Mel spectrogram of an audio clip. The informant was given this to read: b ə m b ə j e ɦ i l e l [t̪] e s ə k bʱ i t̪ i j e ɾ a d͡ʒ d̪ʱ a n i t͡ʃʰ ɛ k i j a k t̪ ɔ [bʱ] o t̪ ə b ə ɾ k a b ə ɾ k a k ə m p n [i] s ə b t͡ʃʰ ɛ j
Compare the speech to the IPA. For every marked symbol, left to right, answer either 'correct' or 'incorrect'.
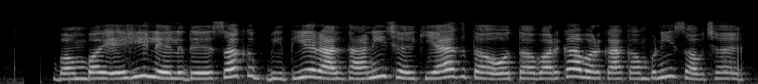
incorrect: d̪, incorrect: none, correct

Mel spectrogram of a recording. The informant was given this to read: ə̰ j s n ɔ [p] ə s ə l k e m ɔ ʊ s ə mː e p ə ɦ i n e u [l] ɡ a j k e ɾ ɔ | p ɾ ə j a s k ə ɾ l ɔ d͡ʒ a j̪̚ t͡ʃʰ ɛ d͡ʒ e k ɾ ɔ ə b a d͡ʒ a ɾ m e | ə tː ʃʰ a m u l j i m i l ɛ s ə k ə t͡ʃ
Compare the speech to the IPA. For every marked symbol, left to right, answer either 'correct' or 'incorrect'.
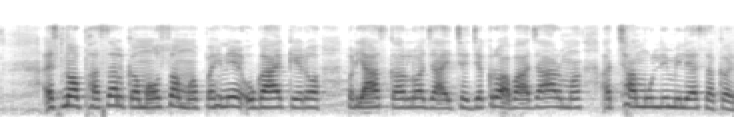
incorrect: pʰ, incorrect: none

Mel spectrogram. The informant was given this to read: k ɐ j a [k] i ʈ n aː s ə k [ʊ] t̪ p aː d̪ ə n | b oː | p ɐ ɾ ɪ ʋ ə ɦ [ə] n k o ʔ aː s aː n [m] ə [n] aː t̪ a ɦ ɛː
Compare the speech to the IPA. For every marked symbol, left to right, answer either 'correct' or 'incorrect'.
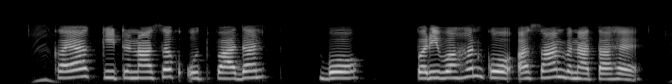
correct, correct, correct, incorrect: b, correct

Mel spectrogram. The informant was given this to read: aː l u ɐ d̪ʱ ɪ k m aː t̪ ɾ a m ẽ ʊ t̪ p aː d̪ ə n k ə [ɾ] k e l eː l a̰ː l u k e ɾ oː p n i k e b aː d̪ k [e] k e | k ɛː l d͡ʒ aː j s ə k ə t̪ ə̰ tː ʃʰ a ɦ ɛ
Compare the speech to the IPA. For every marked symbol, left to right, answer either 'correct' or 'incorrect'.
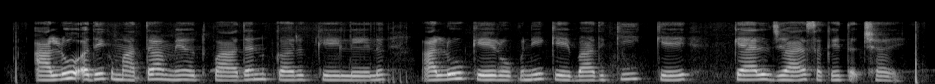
correct, incorrect: i

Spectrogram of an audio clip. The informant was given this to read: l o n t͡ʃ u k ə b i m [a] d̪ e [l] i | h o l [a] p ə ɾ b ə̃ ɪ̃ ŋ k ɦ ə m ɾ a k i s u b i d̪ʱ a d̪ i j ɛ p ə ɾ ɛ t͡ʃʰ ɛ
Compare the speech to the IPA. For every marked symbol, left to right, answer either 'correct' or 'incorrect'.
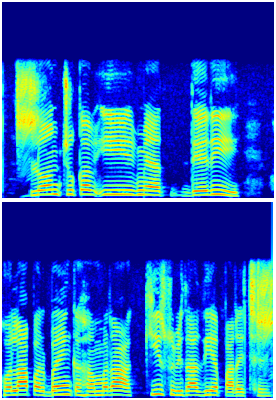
incorrect: e, incorrect: ɾ, correct

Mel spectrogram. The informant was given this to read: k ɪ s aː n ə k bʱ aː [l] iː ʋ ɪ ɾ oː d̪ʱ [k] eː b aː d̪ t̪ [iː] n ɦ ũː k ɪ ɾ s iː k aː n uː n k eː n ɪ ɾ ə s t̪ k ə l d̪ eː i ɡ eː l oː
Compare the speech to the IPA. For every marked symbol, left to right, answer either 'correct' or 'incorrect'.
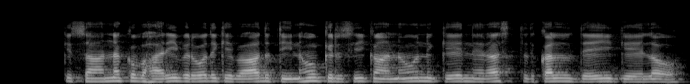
incorrect: ɾ, correct, correct

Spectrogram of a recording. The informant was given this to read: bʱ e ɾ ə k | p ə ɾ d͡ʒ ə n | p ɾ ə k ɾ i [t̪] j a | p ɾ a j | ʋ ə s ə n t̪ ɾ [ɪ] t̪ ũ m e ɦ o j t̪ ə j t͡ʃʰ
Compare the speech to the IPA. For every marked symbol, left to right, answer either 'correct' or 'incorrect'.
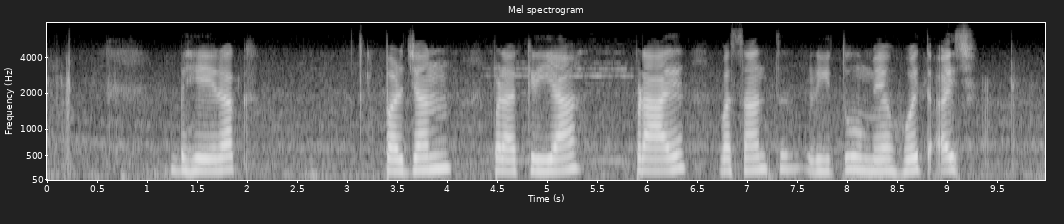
incorrect: none, incorrect: i

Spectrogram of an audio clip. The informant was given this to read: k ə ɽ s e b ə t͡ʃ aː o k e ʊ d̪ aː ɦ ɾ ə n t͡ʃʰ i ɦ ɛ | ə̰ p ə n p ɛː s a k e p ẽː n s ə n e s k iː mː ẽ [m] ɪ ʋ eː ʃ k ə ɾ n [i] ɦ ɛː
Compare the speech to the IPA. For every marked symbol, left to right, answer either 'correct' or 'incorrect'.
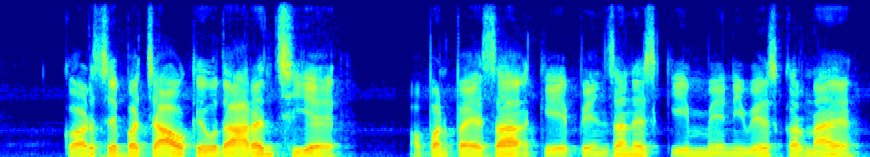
incorrect: n, incorrect: a

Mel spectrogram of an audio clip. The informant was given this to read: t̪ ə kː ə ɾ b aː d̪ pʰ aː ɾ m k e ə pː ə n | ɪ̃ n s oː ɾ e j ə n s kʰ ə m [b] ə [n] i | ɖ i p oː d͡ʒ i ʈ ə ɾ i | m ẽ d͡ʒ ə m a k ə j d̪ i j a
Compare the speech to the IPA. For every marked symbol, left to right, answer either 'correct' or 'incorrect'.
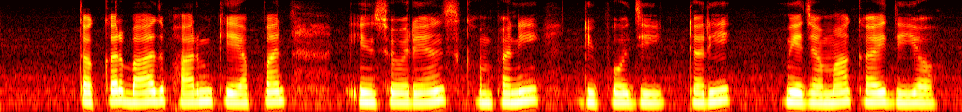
incorrect: p, correct

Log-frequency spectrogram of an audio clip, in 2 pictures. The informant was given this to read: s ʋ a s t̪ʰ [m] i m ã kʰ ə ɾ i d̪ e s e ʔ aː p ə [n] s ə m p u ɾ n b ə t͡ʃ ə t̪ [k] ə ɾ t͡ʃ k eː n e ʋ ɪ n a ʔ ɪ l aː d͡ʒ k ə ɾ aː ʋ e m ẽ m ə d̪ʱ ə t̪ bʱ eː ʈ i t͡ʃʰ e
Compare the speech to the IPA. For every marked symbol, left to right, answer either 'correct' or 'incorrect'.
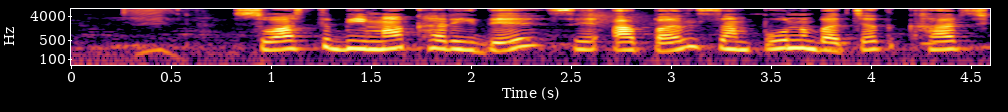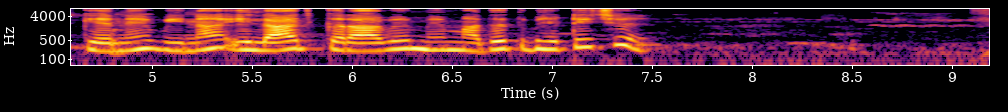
incorrect: b, correct, incorrect: kʰ

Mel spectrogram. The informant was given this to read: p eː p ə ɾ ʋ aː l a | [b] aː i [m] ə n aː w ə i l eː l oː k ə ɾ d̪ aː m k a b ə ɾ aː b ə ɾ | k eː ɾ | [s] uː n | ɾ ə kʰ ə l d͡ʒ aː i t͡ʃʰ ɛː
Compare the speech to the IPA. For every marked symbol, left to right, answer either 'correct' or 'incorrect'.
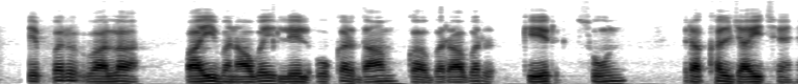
incorrect: p, incorrect: b, correct

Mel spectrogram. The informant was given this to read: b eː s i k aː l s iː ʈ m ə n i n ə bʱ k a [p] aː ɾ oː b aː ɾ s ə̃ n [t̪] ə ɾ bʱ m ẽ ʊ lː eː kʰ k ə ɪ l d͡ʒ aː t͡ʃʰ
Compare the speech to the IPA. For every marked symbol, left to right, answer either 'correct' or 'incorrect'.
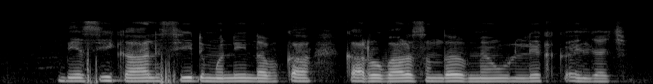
incorrect: k, incorrect: d̪

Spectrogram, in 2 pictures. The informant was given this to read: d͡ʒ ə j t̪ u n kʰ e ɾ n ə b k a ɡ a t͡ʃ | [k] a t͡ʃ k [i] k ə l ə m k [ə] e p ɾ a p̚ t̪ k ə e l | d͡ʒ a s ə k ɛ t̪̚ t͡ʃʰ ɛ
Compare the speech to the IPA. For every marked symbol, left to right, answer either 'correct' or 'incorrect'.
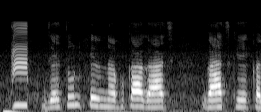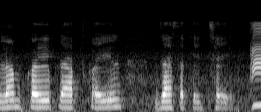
incorrect: ɡ, incorrect: e, correct

